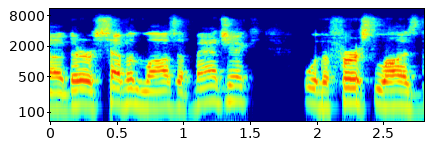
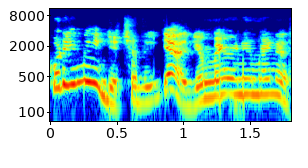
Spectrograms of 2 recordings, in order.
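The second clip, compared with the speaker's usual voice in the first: high, incredulous retold protest; lightly acted baffled objection; mock bewilderment; 9 semitones higher, faster than usual. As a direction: pitch it up in imitated confusion. Acts out family's confused protest.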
